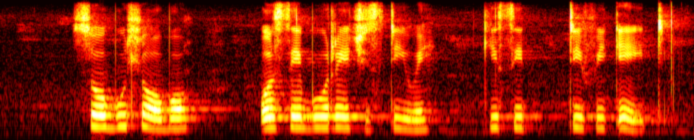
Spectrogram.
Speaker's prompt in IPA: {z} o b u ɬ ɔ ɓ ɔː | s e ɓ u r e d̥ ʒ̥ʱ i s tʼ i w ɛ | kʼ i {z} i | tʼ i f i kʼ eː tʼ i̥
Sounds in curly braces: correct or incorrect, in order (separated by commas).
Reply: incorrect, incorrect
